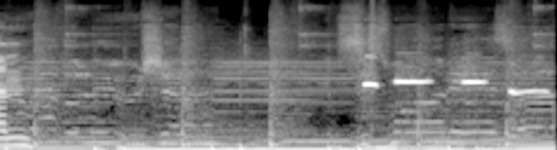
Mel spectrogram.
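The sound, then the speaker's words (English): Someone whistles a short melody, a few clear sustained notes rising and falling, over steady background music with no talking. “Oh, I like it when you whistle.”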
